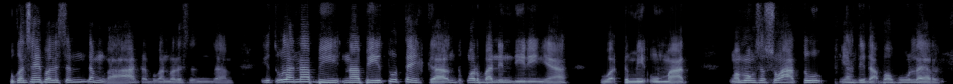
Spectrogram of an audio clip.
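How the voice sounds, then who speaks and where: A man's voice: lively intonation, moderate pace, no room sound. Heated man ranting to viewers, dry sound. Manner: impassioned, swings between loud outbursts and low muttering. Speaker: online commentator.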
